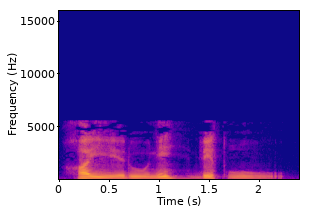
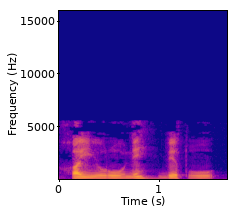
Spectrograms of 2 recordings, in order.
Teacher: والباقون خير نهبطوا بتفخيم الراء · Shown in: second take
